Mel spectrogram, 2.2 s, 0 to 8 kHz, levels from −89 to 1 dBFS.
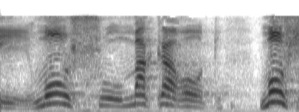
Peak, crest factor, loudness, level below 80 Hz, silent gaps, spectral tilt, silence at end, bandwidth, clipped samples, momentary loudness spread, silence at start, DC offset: -4 dBFS; 20 dB; -23 LUFS; -60 dBFS; none; -8 dB/octave; 0 s; 5.2 kHz; under 0.1%; 12 LU; 0 s; under 0.1%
